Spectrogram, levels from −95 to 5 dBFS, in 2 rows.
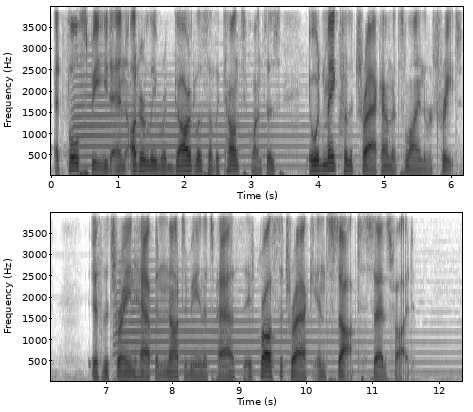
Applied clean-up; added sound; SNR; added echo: none; Trumpet; 15 dB; none.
